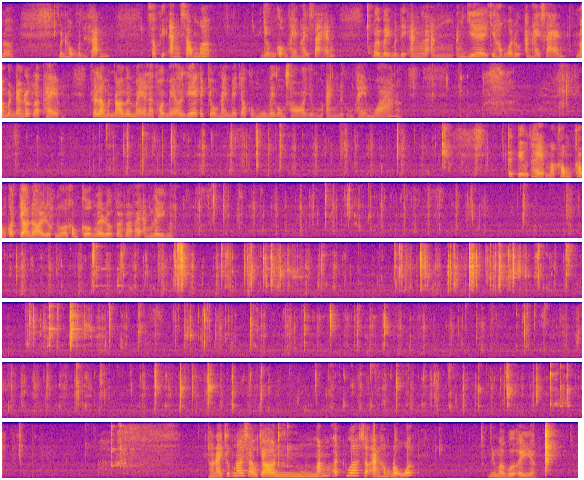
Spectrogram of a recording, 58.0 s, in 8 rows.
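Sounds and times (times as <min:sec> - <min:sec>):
chewing and biting: 0:14.2 - 0:20.7, 0:23.9 - 0:51.2
metal spoon clinking on shells: 0:30.2 - 0:30.7, 0:36.7 - 0:37.5, 0:50.3 - 0:50.7.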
